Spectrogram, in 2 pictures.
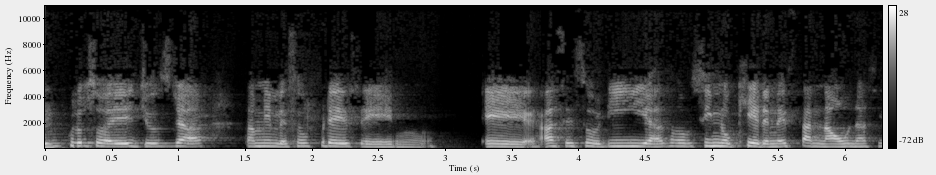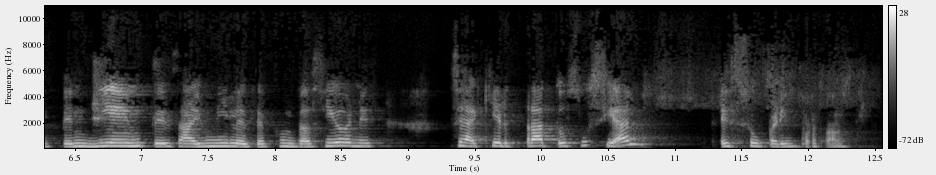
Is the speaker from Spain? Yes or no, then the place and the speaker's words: no; Bogotá, Colombia; moved away as an adult; now in Sydney, Australia; soy de Bogotá, Colombia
